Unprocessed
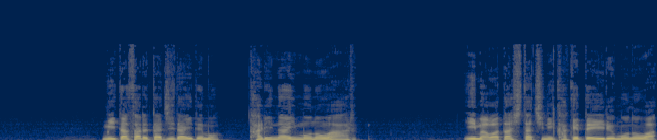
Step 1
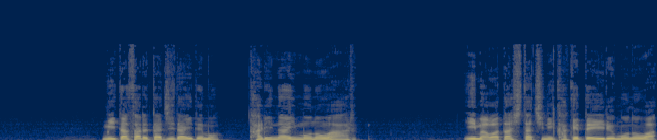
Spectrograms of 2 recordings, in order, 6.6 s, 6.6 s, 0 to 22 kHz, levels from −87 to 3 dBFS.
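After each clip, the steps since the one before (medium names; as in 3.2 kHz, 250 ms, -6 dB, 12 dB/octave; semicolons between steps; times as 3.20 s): no audible change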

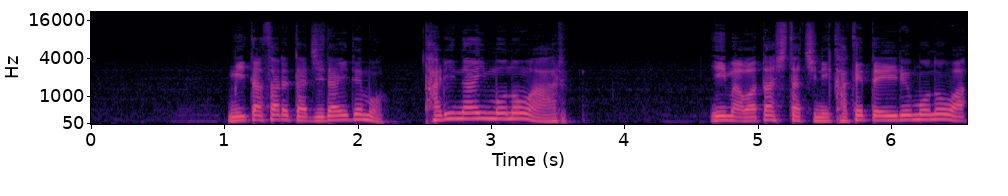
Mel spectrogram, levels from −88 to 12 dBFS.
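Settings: compression, threshold -29 dBFS, peak gain reduction 9 dB; trim +5.5 dB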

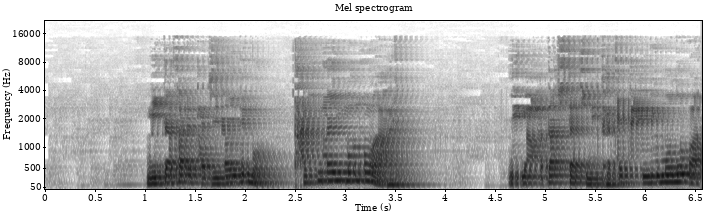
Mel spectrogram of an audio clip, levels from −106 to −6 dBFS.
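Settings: random holes in the spectrogram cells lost 33%; on a send: flutter echo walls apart 8.9 m, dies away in 0.75 s; on the sum: trim +8 dB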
